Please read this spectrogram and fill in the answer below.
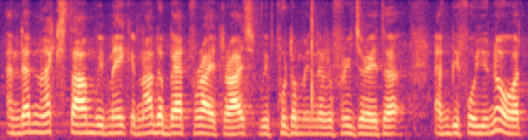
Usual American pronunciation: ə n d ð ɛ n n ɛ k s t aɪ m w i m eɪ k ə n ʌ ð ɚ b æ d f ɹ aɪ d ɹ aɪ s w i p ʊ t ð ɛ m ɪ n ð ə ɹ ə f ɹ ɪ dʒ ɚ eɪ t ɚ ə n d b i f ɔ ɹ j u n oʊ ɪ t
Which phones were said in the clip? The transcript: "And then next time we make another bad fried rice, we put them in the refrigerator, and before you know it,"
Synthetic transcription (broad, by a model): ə n d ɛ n n ɛ k s t aɪ m w i m eɪ k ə n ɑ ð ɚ b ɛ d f ɹ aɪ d ɹ aɪ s w i p ʊ t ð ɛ m ɪ n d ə ɹ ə f ɹ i dʒ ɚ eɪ t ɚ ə n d b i f ɔ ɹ j u n oʊ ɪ t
